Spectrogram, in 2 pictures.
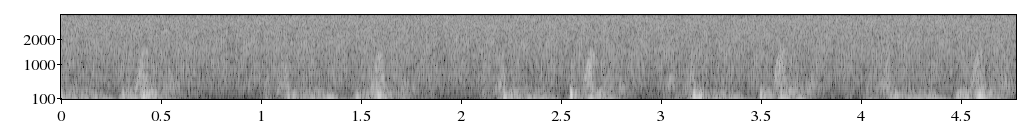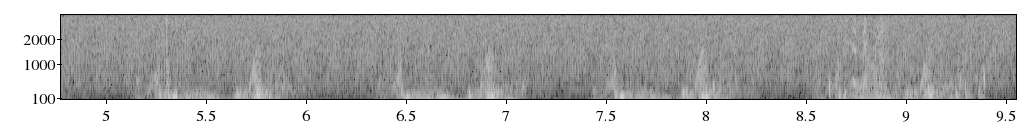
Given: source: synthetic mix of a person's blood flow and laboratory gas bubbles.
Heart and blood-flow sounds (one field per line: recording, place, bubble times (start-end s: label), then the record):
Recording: Doppler ultrasound of blood flow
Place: precordium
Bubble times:
8.02-8.08 s: bubbles
8.59-8.65 s: bubbles
8.71-9.06 s: bubbles
9.22-9.43 s: bubbles
From the record:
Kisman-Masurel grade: 221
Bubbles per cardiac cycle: several, 3 to 8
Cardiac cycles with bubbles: 10 to 50%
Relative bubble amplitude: barely perceptible (0.100 to 0.250)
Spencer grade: 2 (many but less than half of the cardiac periods contain bubble signals, singularly or in groups)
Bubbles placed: anywhere in the cardiac cycle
